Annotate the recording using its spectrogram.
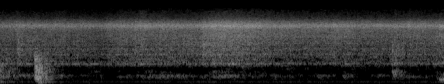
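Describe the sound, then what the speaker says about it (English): Onions for a cabbage and celery soup sizzle and fry steadily in a pan, a continuous close hiss with a brief stir or clatter near the start and end. "We are going to turn down the onions and just let them simmer for a bit and cook down."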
